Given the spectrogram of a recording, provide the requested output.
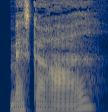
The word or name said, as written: MASKERADEN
